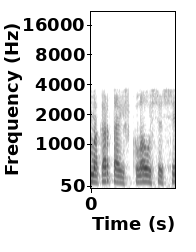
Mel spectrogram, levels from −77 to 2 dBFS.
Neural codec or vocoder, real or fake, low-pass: none; real; 3.6 kHz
